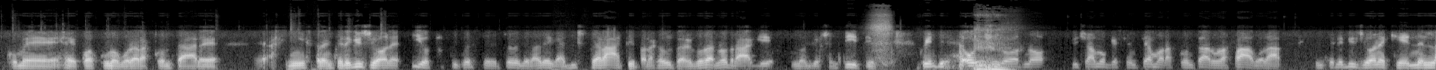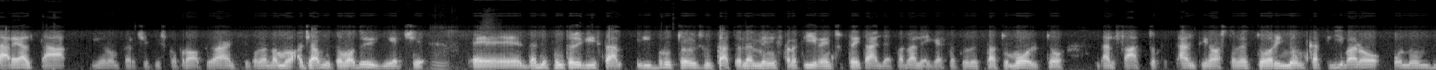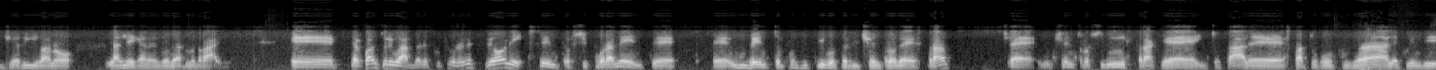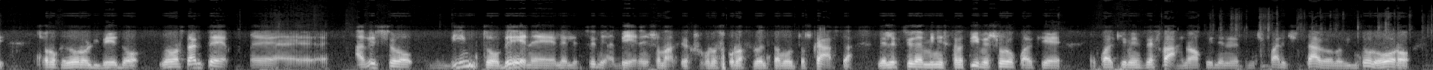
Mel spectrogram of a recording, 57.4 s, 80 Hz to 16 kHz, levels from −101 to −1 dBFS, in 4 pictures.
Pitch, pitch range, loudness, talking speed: 95 Hz, 85-100 Hz, -25 LUFS, 155 wpm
